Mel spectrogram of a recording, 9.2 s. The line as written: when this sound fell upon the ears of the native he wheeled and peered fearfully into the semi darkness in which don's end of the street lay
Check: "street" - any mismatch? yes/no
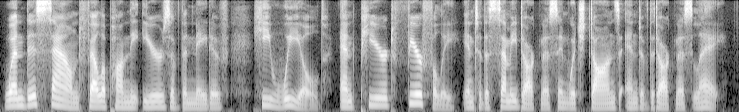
yes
